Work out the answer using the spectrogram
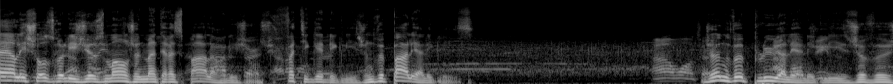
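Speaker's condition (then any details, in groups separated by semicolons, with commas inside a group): No condition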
